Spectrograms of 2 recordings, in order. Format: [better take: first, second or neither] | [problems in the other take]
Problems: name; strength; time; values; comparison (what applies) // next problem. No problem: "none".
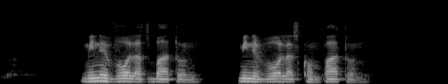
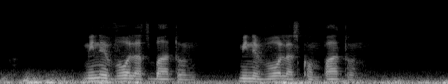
first | background sound (Thunder); 2 dB above the speech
